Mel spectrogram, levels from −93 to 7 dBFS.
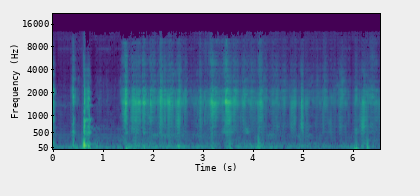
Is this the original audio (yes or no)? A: no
